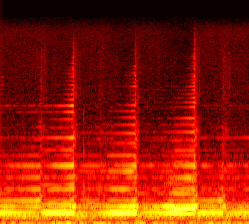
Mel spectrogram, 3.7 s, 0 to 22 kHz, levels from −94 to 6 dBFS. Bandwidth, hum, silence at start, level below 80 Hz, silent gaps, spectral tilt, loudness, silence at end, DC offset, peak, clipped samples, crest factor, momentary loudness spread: 6.6 kHz; none; 0 s; -44 dBFS; none; -9 dB/octave; -18 LUFS; 0 s; under 0.1%; -2 dBFS; under 0.1%; 14 dB; 10 LU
